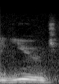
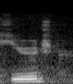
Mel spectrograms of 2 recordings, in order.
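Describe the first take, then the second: First: The word starts without an h sound. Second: The word starts with a clear h sound.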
